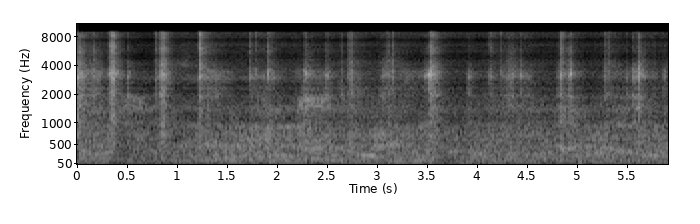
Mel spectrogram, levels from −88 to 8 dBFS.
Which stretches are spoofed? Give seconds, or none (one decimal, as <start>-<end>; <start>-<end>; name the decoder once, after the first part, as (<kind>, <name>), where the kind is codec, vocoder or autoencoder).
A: 0.0-5.9 (autoencoder, DAC-VAE)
